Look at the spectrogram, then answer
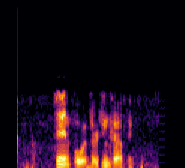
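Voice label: Police Northeast District Dispatch, Raleigh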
